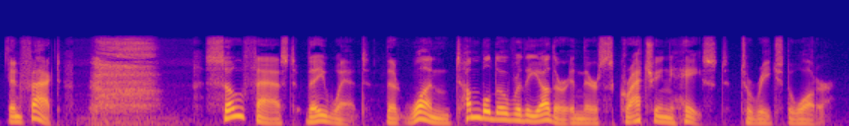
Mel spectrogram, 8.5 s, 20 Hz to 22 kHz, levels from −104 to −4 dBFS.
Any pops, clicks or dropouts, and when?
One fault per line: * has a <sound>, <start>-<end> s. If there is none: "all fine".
* has a breath, 0.8-1.8 s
